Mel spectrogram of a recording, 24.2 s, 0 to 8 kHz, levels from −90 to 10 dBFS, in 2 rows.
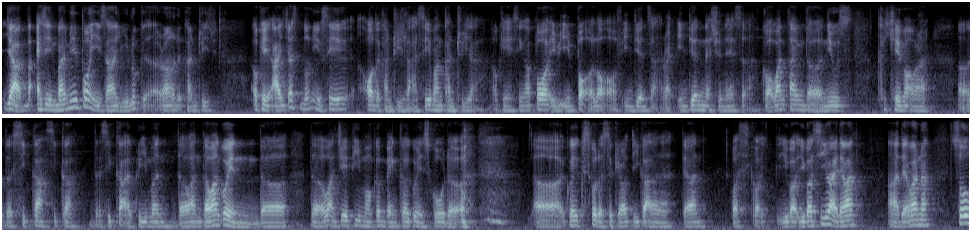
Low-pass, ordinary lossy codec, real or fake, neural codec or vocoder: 7.2 kHz; Opus, 24 kbps; real; none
